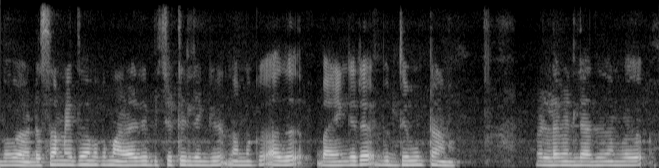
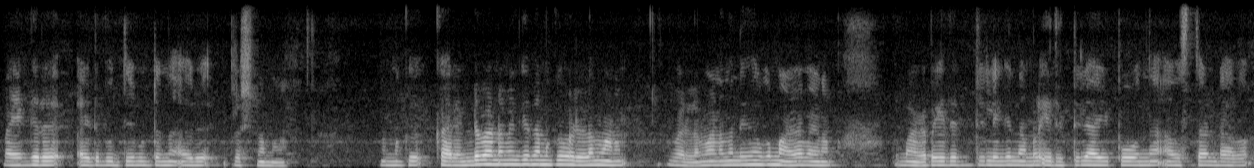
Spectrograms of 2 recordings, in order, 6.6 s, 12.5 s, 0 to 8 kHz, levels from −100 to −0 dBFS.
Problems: low volume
